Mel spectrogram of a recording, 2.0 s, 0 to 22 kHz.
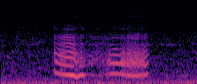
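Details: Sleeping Chihuahua puppy Perchik snoring on 12 October 2020. Two whistling, whiny snore tones with a dip in the first and a brighter, slightly falling second, about half a second each, in a quiet indoor room.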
